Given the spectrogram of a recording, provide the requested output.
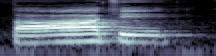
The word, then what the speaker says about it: ताचे: ये पाठ ताचे इस तरह उच्चारण करना, ताचे इकट्ठा भी नहीं कह देना, ना ता चे वखरा करना, यानी डैश ला के विच लमका के बोलना, पाठ इकट्ठा ही है उंज, लमका के इसका उच्चारण करना,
